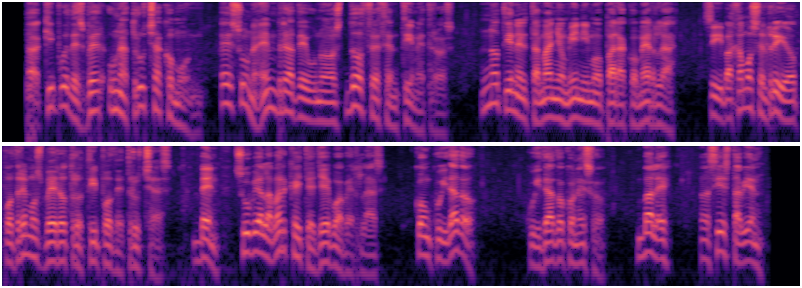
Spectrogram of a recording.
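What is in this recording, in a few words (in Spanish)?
doblaje España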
